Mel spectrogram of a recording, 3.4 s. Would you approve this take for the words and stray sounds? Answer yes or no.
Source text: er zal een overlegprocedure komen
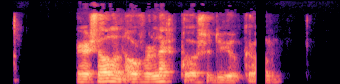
no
